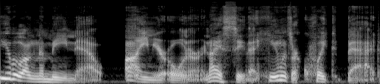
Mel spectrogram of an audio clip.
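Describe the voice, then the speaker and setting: Putting on a character voice, a man talks at a fairly quick pace in a fairly high pitch. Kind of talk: posh. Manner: haughty, superior.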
